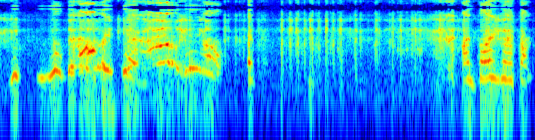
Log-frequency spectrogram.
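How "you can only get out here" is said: high, desperate shout; urgent calling out. Real, not acted. Child urging family out of a house fire, urgent shout.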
